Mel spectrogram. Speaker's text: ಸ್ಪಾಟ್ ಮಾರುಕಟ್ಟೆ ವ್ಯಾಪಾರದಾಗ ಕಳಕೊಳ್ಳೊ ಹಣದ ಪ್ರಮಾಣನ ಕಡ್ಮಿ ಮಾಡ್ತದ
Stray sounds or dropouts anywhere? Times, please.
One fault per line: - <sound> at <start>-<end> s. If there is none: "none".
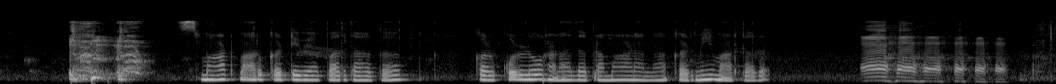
- cough at 0.7-1.6 s
- laugh at 8.6-10.1 s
